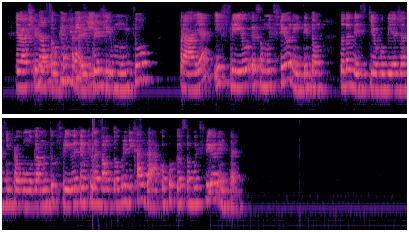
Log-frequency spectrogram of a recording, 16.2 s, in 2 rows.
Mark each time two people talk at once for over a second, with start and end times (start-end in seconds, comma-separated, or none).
0.6-2.2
